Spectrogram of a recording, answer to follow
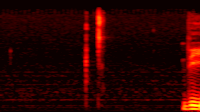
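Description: A pause in a man's speech with a faint steady hum, broken by two short faint clicks about a tenth of a second apart a little under a second in; his voice resumes near the end.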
